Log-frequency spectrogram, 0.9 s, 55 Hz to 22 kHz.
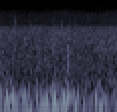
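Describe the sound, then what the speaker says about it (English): Wind of about 10 to 15 knots rushes over a sailboat on open water, a loud, steady roar buffeting close against the microphone in a brief burst. "We've got about somewhere between 10 and 15 knots of wind"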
